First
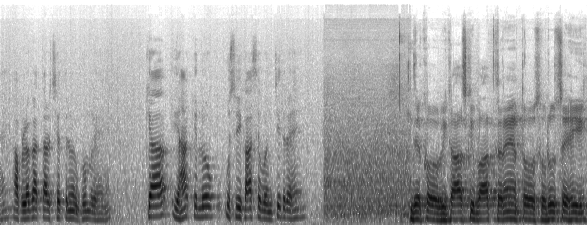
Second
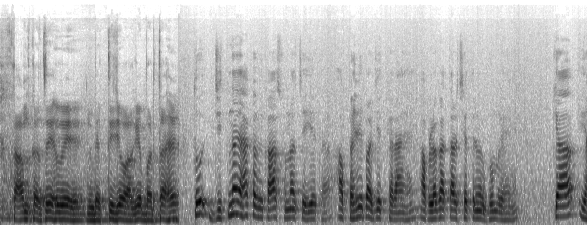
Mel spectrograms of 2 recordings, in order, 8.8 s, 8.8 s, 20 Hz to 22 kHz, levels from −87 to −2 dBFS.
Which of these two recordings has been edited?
second; 1 cut; at 2.8 s

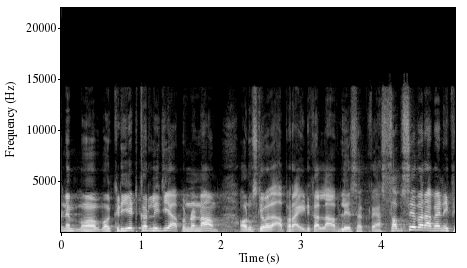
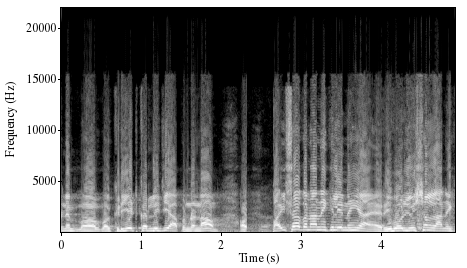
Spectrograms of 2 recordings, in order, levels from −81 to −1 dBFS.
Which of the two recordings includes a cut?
second; 1 cut; at 2.4 s

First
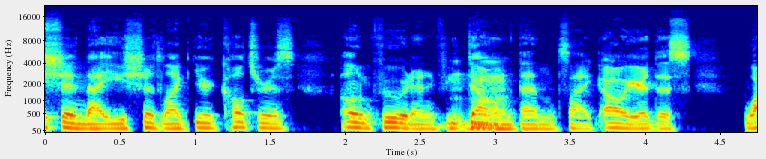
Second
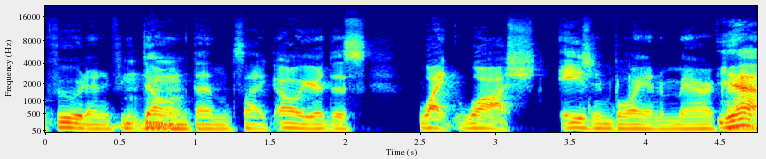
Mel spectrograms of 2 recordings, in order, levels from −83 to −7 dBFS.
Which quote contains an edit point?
first; 1 cut; at 0.9 s

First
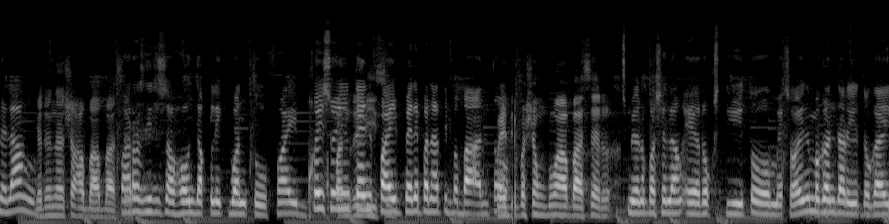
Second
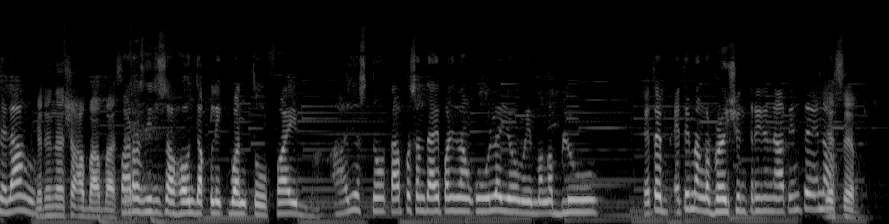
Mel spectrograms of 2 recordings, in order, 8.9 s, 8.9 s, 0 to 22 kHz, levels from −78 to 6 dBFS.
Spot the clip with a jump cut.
first; 3 cuts; at 3.1 s, 6.2 s, 7.8 s

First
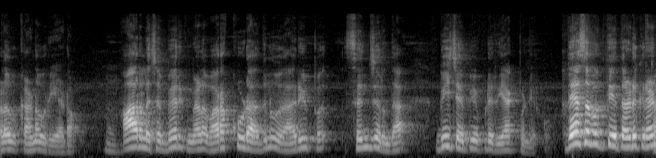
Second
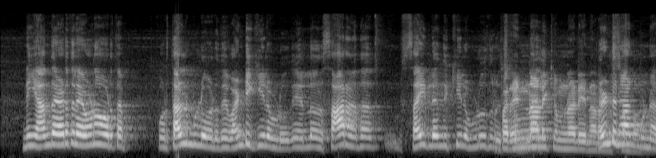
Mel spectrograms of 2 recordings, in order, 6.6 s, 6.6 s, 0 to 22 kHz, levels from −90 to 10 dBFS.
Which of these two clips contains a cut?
first; 1 cut; at 5.5 s

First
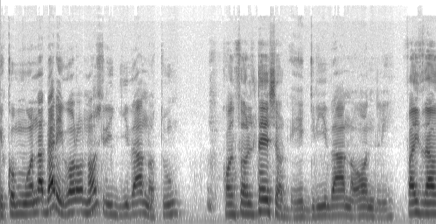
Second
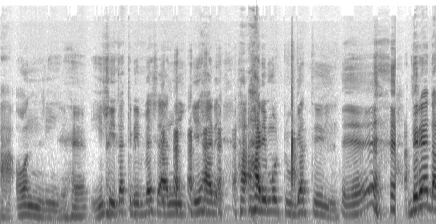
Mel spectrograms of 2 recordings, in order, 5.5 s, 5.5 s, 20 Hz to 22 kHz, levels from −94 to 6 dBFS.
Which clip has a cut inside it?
second; 1 cut; at 4.4 s

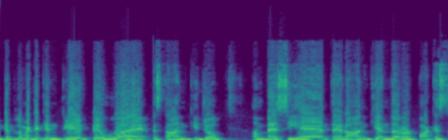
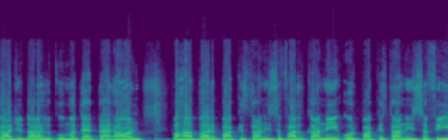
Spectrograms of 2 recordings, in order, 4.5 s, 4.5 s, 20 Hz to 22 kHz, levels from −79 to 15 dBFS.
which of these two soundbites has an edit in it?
first; 1 cut; at 1.5 s

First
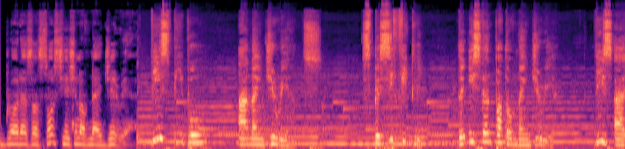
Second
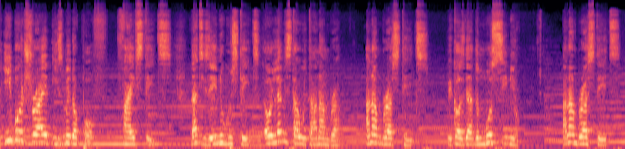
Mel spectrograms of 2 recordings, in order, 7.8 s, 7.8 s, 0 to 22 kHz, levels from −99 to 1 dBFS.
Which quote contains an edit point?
first; 1 cut; at 1.7 s

